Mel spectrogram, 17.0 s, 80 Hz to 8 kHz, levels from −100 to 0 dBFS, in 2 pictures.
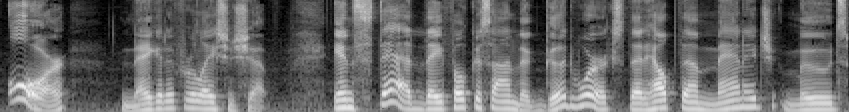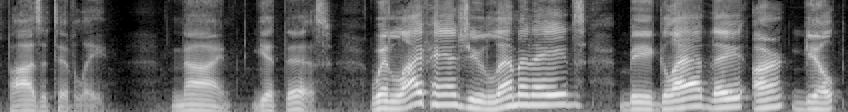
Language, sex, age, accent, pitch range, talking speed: English, male, 50-69, American, 125-180 Hz, 105 wpm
